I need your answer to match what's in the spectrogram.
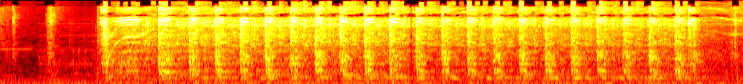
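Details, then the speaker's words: Car that won't start even after throttle valve cleaning, new spark plugs and ignition coils, and cleaned fuel lines and pump: starter churns steadily about four beats a second for three seconds and never catches. Crank, no start, cause unknown. "did you see it this car can't start no matter what do you know the reason"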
